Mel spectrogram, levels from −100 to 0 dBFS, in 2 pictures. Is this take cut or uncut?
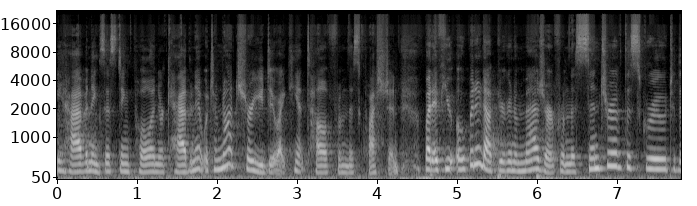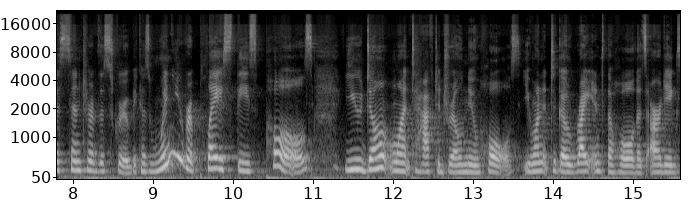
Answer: uncut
